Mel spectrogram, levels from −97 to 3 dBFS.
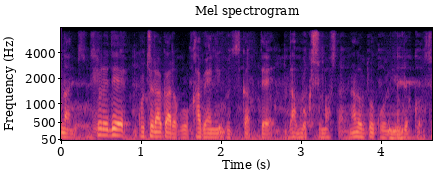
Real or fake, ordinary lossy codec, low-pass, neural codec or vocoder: fake; none; 7.2 kHz; codec, 16 kHz, 8 kbps, FunCodec, trained on LibriTTS, 25 frames a second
